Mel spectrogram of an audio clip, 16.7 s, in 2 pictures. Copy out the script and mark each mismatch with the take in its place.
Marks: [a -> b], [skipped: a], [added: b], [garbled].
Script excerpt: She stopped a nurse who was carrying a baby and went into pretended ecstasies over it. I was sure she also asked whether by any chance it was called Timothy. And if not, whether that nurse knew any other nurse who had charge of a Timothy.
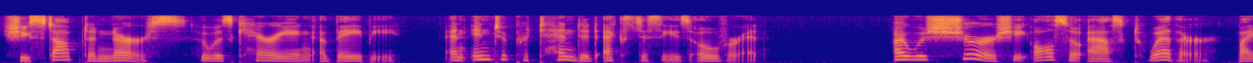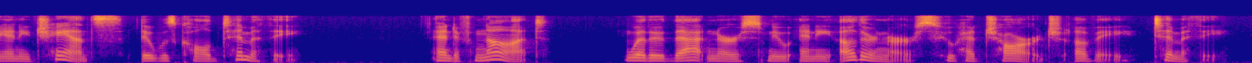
She stopped a nurse who was carrying a baby and [skipped: went] into pretended ecstasies over it. I was sure she also asked whether by any chance it was called Timothy. And if not, whether that nurse knew any other nurse who had charge of a Timothy.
